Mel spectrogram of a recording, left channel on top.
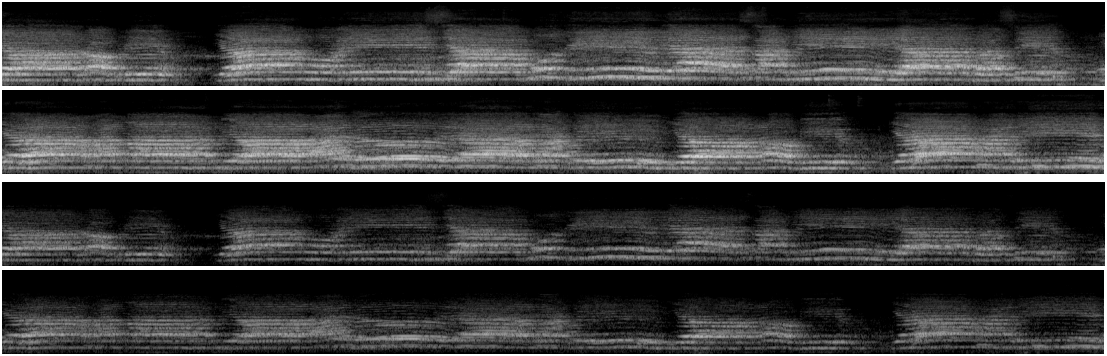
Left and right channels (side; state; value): right; quieter; 11.5 dB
